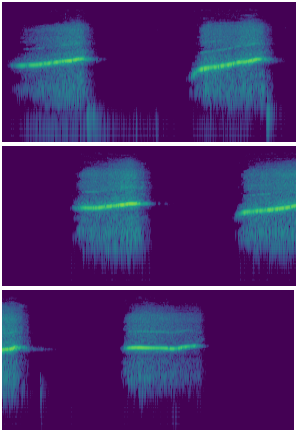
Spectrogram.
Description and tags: whistle, blow, wind
blow, whistle, wind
